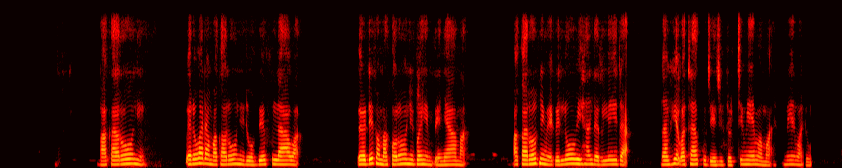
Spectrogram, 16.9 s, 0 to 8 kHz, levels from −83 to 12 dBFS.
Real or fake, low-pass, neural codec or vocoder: fake; 7.2 kHz; codec, 32 kHz, 1.9 kbps, SNAC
